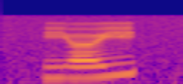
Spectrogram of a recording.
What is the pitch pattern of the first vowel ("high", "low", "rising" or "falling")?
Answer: rising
